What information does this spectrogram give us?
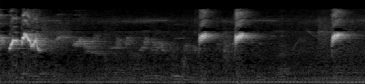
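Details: Red-whiskered bulbul singing in the morning, opening with a loud slurred whistled phrase, then separate bright whistled notes, over a steady low hum.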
